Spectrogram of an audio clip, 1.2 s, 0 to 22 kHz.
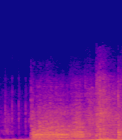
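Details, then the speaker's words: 1973 Dodge Dart, 340 V8 with 727 transmission, sat in a garage for years, revived the same day: catches quickly and settles into a full, even rumble with no misfire or knock, running really well. "a working transmission and an engine that runs and it runs really really good"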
